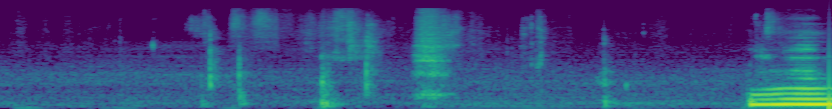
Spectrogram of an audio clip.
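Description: A sheet of paper rustles as it slides across a table.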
